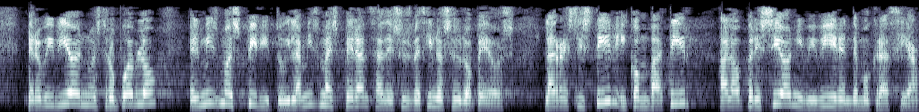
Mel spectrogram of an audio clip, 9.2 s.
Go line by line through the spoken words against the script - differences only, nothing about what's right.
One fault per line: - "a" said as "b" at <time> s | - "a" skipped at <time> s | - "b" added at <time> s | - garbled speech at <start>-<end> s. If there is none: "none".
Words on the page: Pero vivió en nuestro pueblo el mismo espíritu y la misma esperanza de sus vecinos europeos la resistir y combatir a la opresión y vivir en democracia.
none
